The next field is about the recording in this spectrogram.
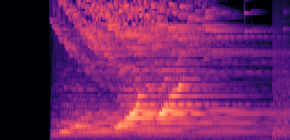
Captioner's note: chimes sound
